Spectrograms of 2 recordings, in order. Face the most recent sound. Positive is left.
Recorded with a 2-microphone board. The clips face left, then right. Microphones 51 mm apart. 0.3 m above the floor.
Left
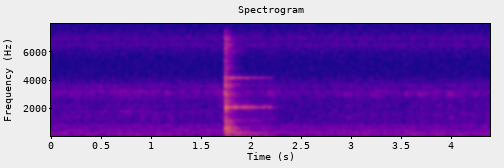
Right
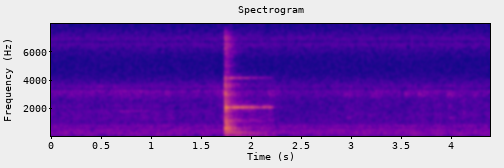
turn(degrees=-15)  # may be behind; listen again after turning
